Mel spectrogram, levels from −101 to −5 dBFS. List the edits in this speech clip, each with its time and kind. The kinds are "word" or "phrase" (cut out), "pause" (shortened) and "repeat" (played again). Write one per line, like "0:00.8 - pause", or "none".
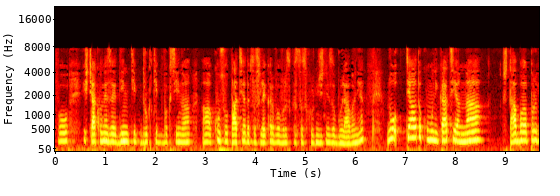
0:01.7 - word
0:02.8 - pause
0:03.9 - word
